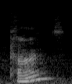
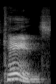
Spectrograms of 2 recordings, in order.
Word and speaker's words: Cannes: Update from Cons? Cons. Canes. Canes. Canes. Racing Canes. Oh, Isn't it okay. different? Don't you pronounce it It's different Cons.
